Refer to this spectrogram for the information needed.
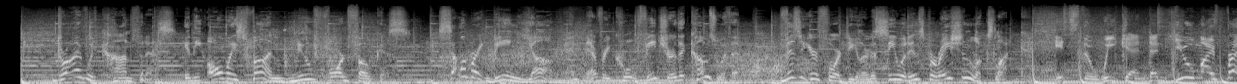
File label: Commercials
